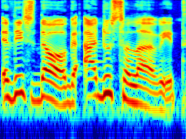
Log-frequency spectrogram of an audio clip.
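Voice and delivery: put-on Italian accent. Speaker quoting his own line from John Wick 3: Italian accent. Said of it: "My Italian phrases".

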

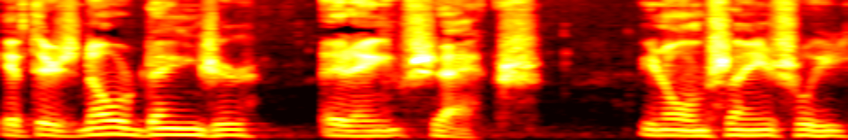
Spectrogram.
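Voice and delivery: put-on Deep South Alabama accent with drawl. Retelling what a co-star from Alabama told her: impression of Alabama co-star. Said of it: "that's a very good impression".

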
